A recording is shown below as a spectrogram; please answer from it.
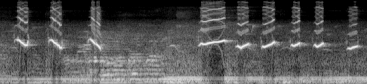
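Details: A greater green leafbird giving kingfisher-like phrases in its song, used to provoke other leafbirds: three loud falling whistles, a pause, then a long flat whistle and a rapid string of short rising notes.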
